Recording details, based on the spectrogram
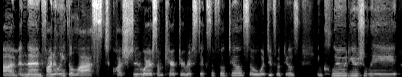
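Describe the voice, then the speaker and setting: A woman's voice: on the high side, lively intonation, moderate pace. A woman presenting an informal, interactive lesson to a class, encouraging and affirming as she teaches. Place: live virtual presentation.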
